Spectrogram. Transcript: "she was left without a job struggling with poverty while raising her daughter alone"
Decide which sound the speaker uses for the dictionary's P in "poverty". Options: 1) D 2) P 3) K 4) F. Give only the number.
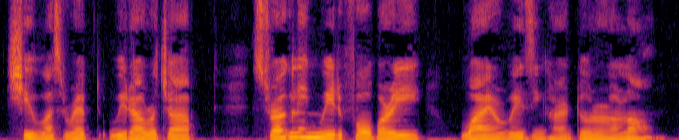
4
